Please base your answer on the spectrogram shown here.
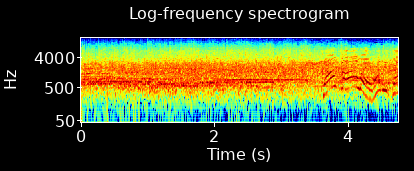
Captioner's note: cheering and applause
